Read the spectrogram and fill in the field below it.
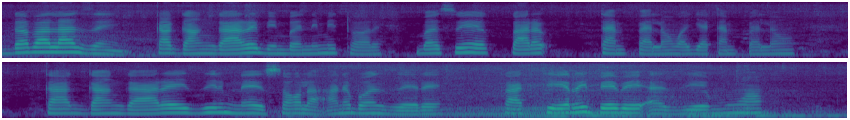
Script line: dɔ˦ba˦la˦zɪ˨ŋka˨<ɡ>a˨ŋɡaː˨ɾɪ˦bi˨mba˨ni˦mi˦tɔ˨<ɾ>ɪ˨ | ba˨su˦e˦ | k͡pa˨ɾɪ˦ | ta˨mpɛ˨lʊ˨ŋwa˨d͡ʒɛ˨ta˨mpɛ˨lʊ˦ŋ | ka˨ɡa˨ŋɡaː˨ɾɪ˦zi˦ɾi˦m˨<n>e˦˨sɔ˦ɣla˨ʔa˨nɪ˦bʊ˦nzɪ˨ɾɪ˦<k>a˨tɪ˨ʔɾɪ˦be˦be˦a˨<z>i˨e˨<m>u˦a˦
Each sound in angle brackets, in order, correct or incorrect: correct, correct, correct, correct, correct, correct

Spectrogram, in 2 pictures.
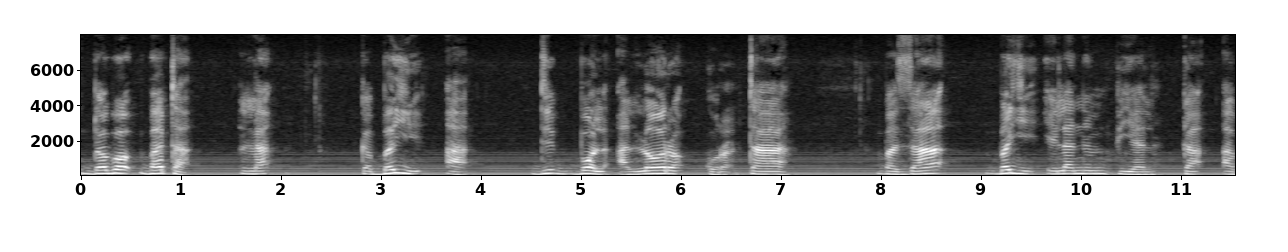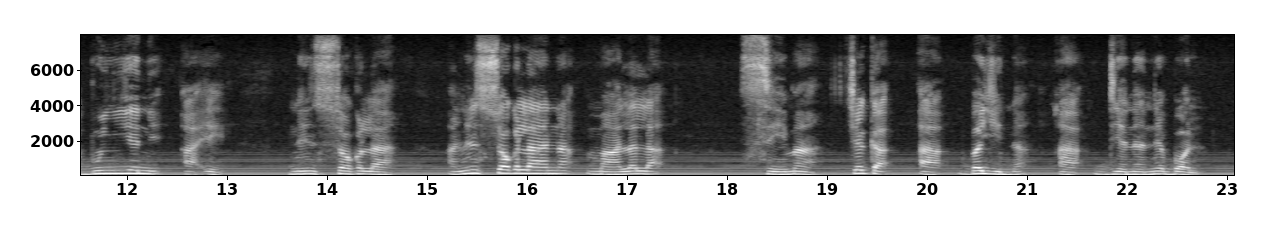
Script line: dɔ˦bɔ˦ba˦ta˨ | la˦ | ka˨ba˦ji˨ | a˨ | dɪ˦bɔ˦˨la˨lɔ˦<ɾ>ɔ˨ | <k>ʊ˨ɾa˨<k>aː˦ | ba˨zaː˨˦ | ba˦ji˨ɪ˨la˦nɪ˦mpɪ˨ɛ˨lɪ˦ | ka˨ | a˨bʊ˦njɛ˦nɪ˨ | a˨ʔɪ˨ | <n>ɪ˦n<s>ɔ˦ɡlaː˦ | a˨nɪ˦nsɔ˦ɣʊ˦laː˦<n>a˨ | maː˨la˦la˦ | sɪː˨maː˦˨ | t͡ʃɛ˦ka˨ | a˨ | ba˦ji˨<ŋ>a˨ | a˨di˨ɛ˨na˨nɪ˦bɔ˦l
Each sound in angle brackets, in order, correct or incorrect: correct, correct, incorrect: t, correct, correct, correct, incorrect: n

